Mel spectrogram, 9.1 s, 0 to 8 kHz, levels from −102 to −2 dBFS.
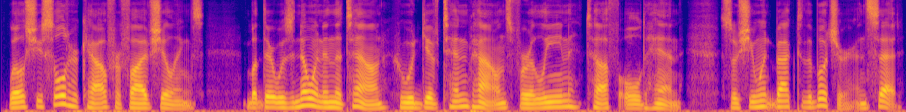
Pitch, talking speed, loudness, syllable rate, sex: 130 Hz, 240 wpm, -17 LUFS, 5.0 syllables/s, male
